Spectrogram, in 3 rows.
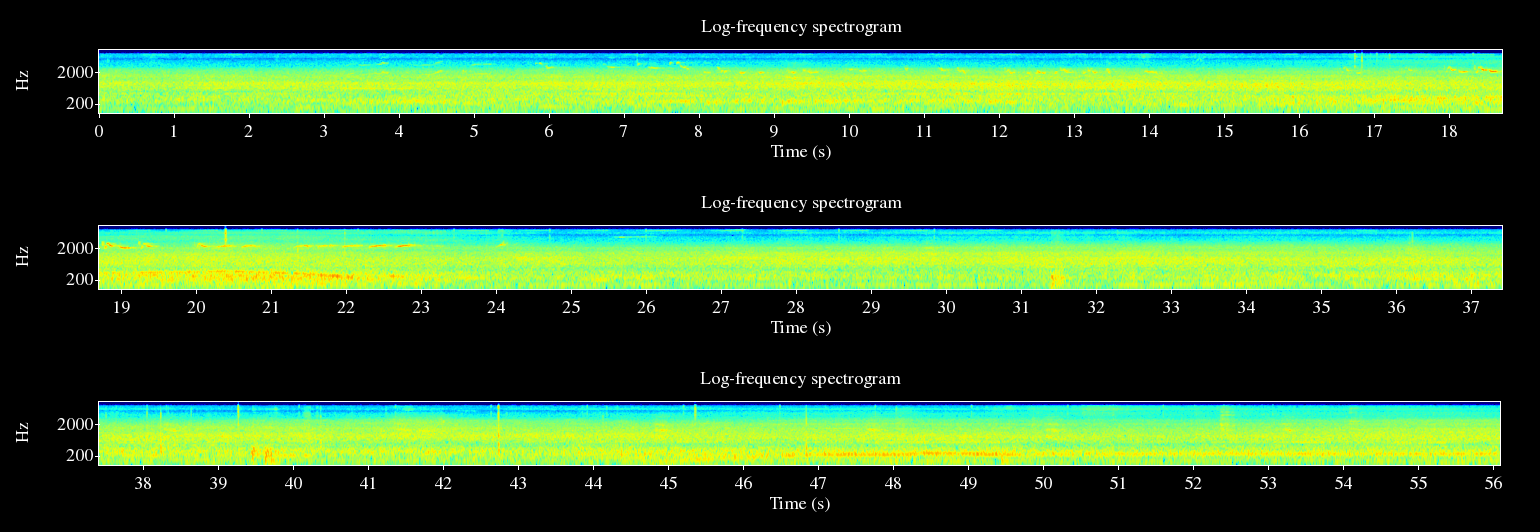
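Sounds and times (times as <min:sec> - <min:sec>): steady background noise: 0:00.0 - 0:56.0
small birds chirping: 0:03.3 - 0:14.8, 0:16.5 - 0:24.3.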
